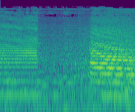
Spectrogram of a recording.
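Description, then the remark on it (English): A loud horn of a truck owned by the Isekai Delivery Service blares in two long, brassy blasts with a short gap between, the second stronger as the truck rushes past. “That truck wasn't there a minute ago, you murderer!”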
